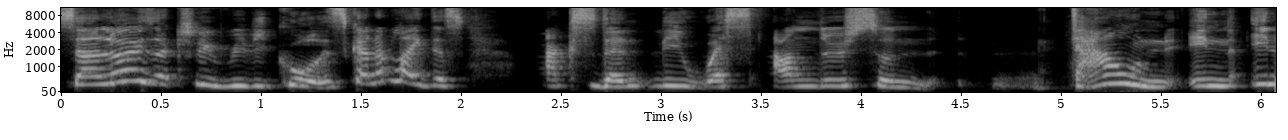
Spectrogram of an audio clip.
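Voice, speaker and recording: A woman talks with a Flemish Belgian accent. Her pitch is high. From Flanders, Belgium. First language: Dutch. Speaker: stationery YouTuber. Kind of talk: casual vlog flip-through. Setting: home desk filming. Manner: casual with frequent fillers.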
